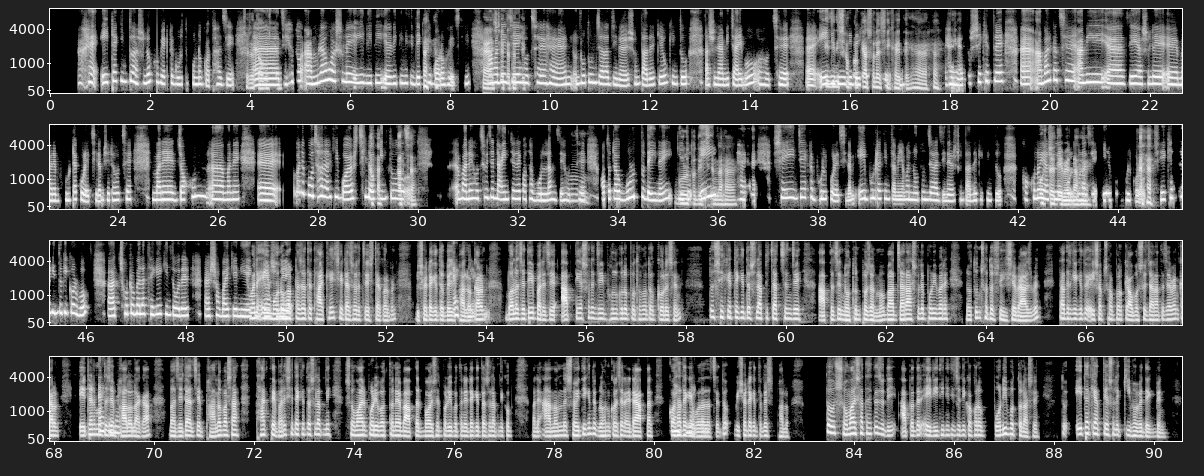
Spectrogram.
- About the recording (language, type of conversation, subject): Bengali, podcast, তোমার সবচেয়ে প্রিয় পারিবারিক রীতি কোনটা, আর কেন?
- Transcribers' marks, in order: tapping; chuckle; other background noise; unintelligible speech; chuckle; grunt; chuckle; tsk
